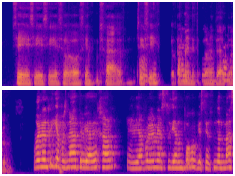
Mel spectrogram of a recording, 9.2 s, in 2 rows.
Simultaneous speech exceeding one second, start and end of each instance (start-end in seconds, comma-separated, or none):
2.7-4.8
